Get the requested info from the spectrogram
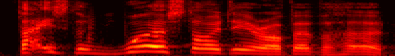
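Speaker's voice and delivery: high, loud exclamation of disbelief; appalled. Acted. Casting boss reacts to pulling a number from a bag, appalled. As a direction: dismiss the idea with loud scorn.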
